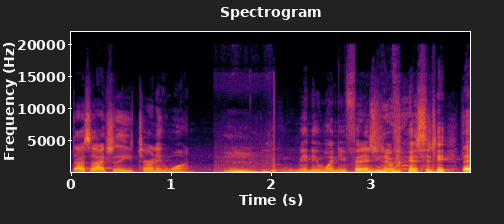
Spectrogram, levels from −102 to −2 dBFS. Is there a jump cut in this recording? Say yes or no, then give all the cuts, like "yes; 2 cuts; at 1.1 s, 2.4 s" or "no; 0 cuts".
no; 0 cuts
